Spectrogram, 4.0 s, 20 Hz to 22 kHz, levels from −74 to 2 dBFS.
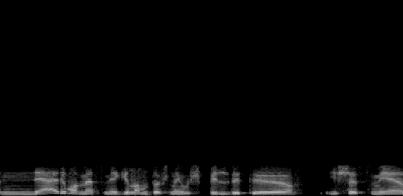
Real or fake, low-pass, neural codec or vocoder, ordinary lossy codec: real; 3.6 kHz; none; Opus, 16 kbps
